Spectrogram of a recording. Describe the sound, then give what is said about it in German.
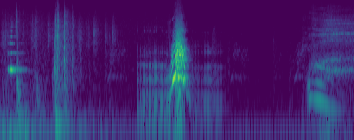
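A dog barks once, loud, after some soft thumps and shuffling, and a drawn-out, lower canine vocal sound follows near the end. “Wir gehen noch mal kurz mit unserem Hund Gassi.”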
